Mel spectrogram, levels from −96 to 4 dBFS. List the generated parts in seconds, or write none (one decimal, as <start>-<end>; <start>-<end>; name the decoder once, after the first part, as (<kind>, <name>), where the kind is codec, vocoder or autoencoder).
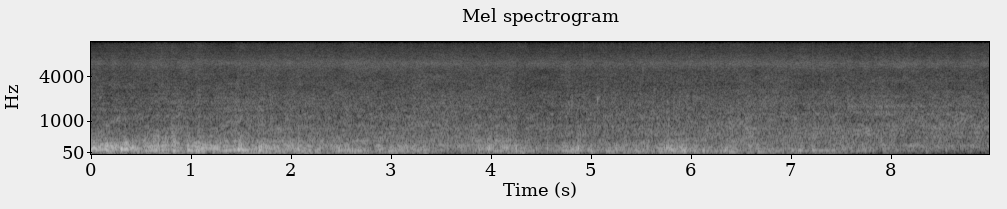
0.0-4.8 (codec, SNAC); 6.4-9.0

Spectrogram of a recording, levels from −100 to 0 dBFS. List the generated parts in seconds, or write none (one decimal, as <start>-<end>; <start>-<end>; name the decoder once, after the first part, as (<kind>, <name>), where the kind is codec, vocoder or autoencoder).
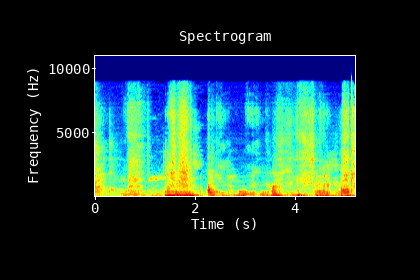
0.0-0.8 (codec, SNAC); 1.4-1.9; 2.4-5.2

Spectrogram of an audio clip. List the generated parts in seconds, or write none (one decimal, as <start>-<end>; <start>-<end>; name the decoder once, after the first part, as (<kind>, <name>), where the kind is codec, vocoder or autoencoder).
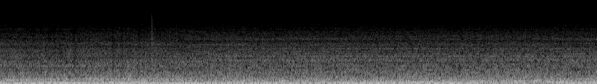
0.7-1.8 (codec, SNAC)

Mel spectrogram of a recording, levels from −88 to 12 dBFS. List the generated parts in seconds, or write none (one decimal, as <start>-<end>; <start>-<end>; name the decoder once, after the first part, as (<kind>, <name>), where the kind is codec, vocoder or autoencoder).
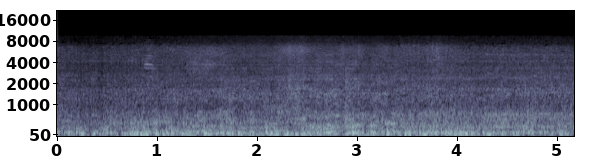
1.3-3.4 (codec, SNAC)

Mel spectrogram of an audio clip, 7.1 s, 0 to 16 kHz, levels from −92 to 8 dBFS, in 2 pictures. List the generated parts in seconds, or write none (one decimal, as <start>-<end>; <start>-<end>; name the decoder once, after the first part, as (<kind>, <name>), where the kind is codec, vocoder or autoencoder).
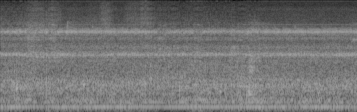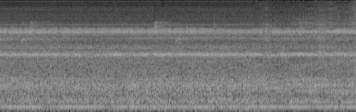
0.0-0.6 (codec, SNAC); 1.4-2.6; 6.1-7.1

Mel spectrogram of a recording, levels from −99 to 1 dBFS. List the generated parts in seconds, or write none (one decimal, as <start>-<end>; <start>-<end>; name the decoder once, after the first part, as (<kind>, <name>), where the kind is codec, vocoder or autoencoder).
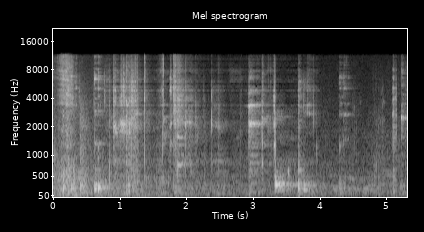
0.8-4.0 (codec, SNAC)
